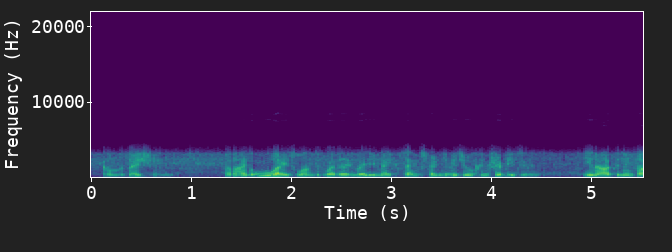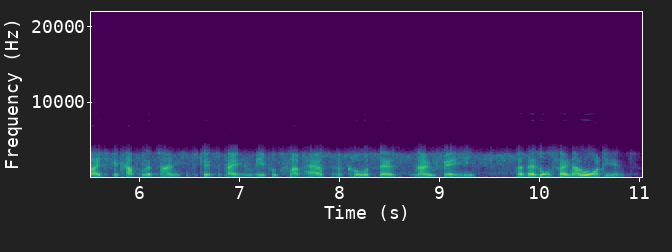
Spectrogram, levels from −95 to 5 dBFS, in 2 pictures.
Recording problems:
phone-call audio; poor line
traffic noise; faint; throughout; 25 dB below the speech

